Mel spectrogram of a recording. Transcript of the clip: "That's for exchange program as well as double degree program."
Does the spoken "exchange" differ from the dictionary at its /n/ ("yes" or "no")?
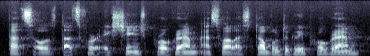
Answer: no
